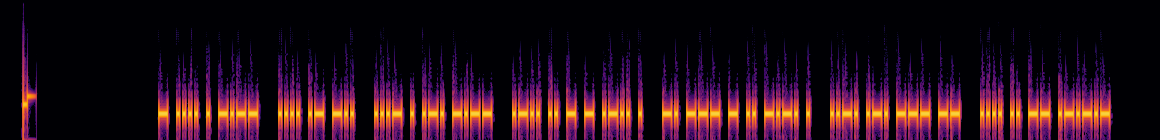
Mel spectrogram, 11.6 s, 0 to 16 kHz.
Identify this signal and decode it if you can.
Morse code, heard as a keyed tone, about 37 wpm, 700 Hz. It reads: THEY HAD VERY LITTLE NOTICE FROM HIM.
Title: Sentences from Top 1000 Words - Review Part 2 - 40wpm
